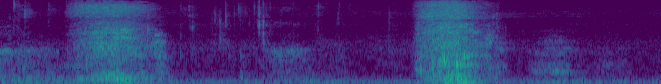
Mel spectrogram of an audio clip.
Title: Poor stuffed animal, Sandy got to much stuffing in her nose #sneezing #stuffedanimals #dogtoys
